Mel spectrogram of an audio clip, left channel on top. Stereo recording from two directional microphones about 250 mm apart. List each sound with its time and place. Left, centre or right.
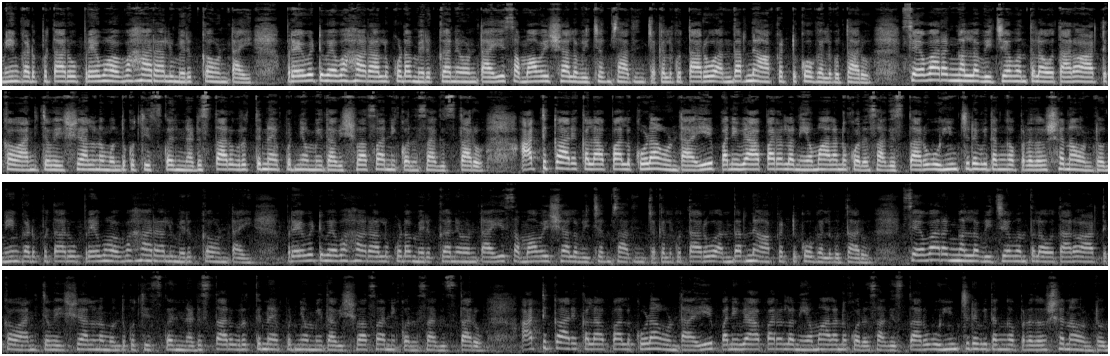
0.0 s a woman's voice: left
